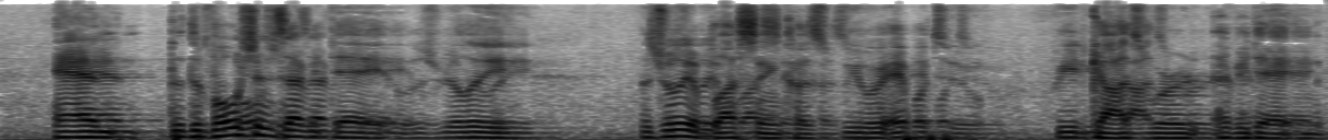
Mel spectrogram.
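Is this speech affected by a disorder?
No.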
